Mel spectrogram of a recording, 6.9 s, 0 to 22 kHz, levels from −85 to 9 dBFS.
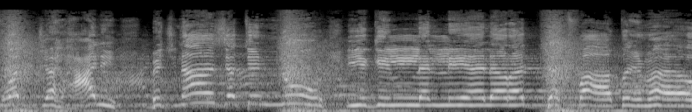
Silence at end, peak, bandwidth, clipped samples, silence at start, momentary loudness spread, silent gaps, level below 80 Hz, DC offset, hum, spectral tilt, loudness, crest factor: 0 s; 0 dBFS; 15.5 kHz; under 0.1%; 0 s; 6 LU; none; -32 dBFS; under 0.1%; none; -2.5 dB/octave; -14 LUFS; 14 dB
